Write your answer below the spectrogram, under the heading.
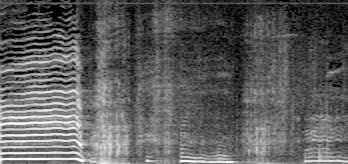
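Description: Loud, labored nasal breathing caused by a deviated septum: long whistling, buzzy tones sliding lower in pitch alternate with rough, noisy rushes of air, repeating in a heavy rhythm with no talking.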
